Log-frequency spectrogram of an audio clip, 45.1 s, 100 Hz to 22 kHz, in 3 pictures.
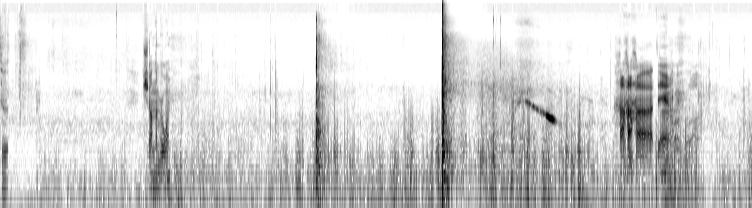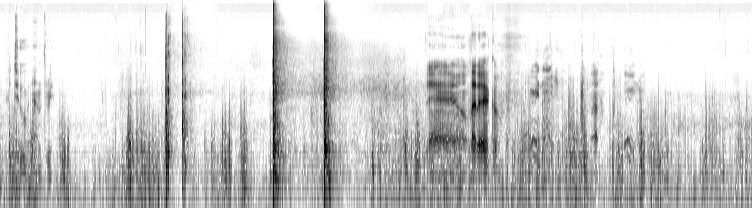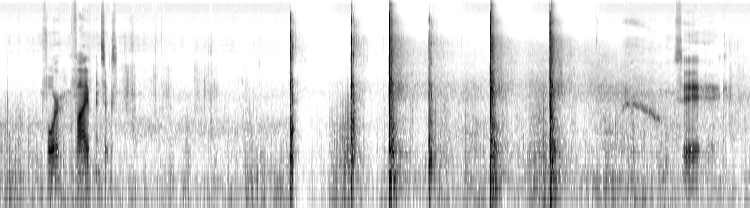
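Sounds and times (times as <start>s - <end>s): firework launch pops: 6.3s - 7.0s, 8.8s - 10.7s, 18.3s - 19.1s, 20.5s - 23.2s, 37.0s - 42.5s
firework bangs echoing: 6.3s - 7.2s, 8.8s - 10.7s, 18.3s - 19.2s, 20.4s - 23.6s, 37.0s - 43.4s.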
